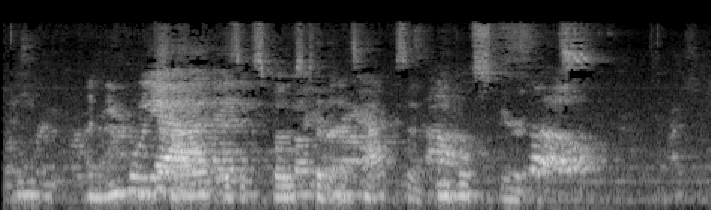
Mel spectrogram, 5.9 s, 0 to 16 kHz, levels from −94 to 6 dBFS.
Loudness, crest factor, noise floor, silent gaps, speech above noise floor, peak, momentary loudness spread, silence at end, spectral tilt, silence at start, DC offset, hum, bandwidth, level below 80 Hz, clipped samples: -20 LUFS; 20 dB; -46 dBFS; none; 26 dB; -2 dBFS; 15 LU; 0.25 s; -5 dB/octave; 0.05 s; under 0.1%; none; 11.5 kHz; -54 dBFS; under 0.1%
